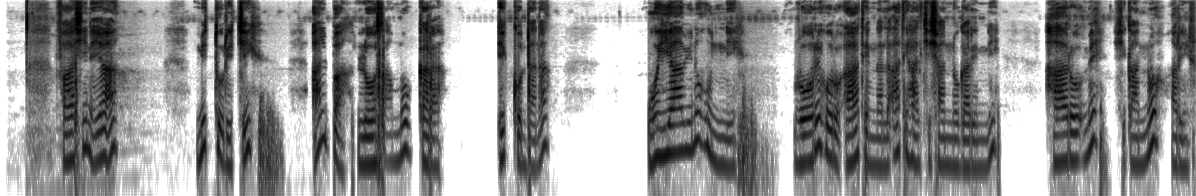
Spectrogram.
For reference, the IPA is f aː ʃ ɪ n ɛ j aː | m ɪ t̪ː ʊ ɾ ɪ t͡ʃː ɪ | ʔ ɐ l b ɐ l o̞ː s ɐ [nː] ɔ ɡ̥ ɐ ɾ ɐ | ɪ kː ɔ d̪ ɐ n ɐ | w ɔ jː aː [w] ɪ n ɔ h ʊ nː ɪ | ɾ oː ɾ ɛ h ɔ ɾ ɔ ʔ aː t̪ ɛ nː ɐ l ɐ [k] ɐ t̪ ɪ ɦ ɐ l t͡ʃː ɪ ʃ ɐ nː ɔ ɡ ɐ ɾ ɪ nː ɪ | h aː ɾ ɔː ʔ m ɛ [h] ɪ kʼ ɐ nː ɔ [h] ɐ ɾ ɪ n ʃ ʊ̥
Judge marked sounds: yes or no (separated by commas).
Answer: no, yes, no, no, yes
